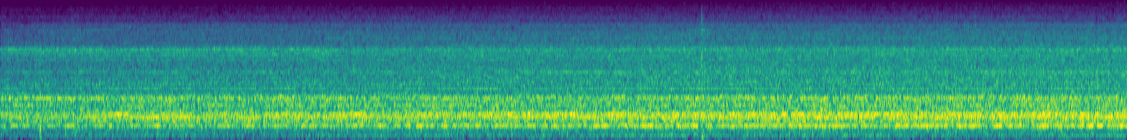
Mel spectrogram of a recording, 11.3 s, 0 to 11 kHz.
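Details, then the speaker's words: Creality CR6 SE 3D printer while printing, about 64–65 dB: a steady, airy hum with fixed tones from the stock power supply and motherboard fans. The X, Y and Z stepper motors are very quiet; the fans make the noise. "you can hear the uh the motors the x y and z mowers are all very very quiet it's just the fans that are generating the noise"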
